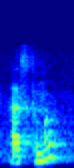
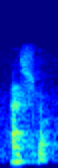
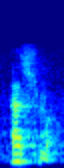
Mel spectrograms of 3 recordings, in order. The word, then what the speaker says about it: asthma: when you are speaking English, you should not pronounce this word as asthma. Instead, आपको बोलना चाहिए asthma. Okay, it is asthma.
